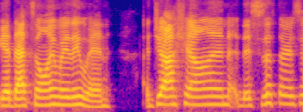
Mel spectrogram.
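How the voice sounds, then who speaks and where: In a very clean recording with a silent background and a dry, close sound free of echo, a woman talks very fast with an American accent. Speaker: NFL podcast co-host, stats analyst. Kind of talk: casual sports chat.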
